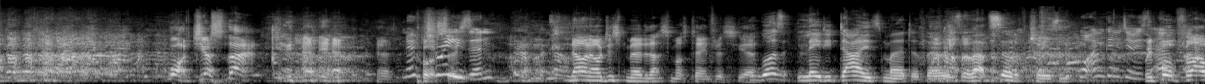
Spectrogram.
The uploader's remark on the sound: the third show from The Pleasance recorded at last years Edinburgh Fringe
